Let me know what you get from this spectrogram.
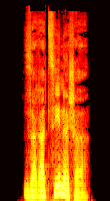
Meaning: inflection of sarazenisch: 1. strong/mixed nominative masculine singular 2. strong genitive/dative feminine singular 3. strong genitive plural
- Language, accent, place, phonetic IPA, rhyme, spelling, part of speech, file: German, Germany, Berlin, [zaʁaˈt͡seːnɪʃɐ], -eːnɪʃɐ, sarazenischer, adjective, De-sarazenischer.ogg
